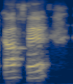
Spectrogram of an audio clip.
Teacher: Aí percebam que na palavra café, a gente sabe que o nome fé, a sílaba fé, é a sílaba mais forte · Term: oxítona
